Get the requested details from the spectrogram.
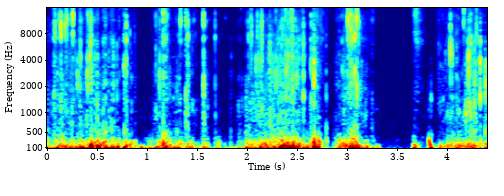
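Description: Long nails scratch and tap along the weave of a long cylindrical tube covered in woven seagrass/straw, held horizontally. The result is a dense, dry crunching and crinkling texture, heavy in the low end, with rapid scraping strokes and a few brief pauses, the clearest near the 3.5-second mark.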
